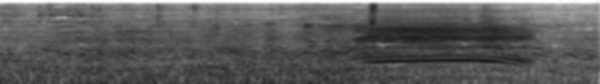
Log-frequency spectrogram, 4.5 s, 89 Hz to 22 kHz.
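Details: Cow with calf for sale at Raniganj haat, Dinajpur, June 26, 2025, gives a single loud, rich moo lasting about a second, rising slightly then dropping at the end, amid background chatter of buyers and sellers.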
